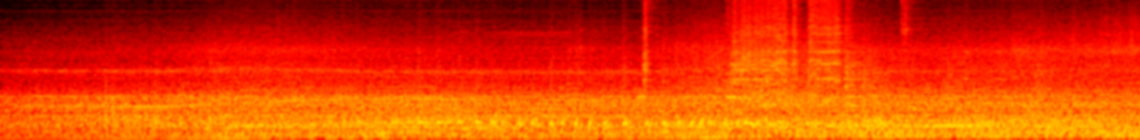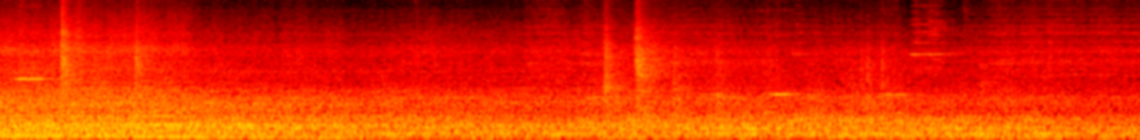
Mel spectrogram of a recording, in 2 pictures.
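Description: Slow freight train pulled by a diesel switcher locomotive rolling past: a steady engine rumble and wheel noise, with several sharp clanks through the middle and a few short wheel squeals.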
